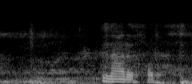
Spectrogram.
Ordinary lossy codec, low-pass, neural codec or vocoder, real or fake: AAC, 32 kbps; 7.2 kHz; codec, 16 kHz, 1.1 kbps, Voila-Tokenizer; fake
